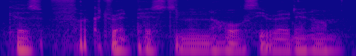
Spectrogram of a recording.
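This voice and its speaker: Very deep, soft-spoken man, often whispering. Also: monotone, moderate pace. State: sick, resting a strained voice. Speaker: video game streamer.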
